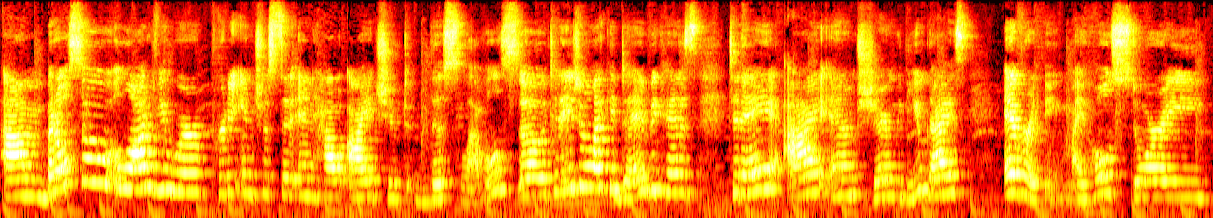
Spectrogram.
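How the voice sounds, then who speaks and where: A young woman whose first language is Romanian tells her story in English with a noticeable Romanian accent. Her voice sits high, and she chats easily, dropping in ums and small laughs. The room rings with echo, and soft music plays underneath. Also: moderate pace. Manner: chatty, laughs often, frequent ums. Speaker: YouTuber. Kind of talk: casual storytime vlog.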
